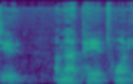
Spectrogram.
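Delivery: ordinary delivery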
